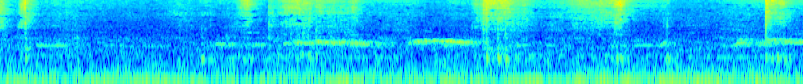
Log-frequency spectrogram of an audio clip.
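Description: Hand-eating sounds: a few sharp clicks and smacks as rice and fried brinjal are picked up by hand from steel plates and eaten. Several short, low hooting tones, each about half a second long, sound in the background.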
